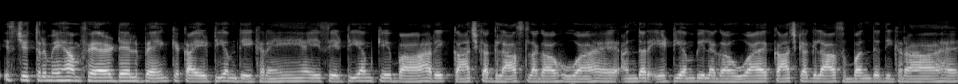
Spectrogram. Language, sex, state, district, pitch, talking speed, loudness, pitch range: Hindi, male, Himachal Pradesh, Shimla, 145 Hz, 220 wpm, -16 LUFS, 135-155 Hz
